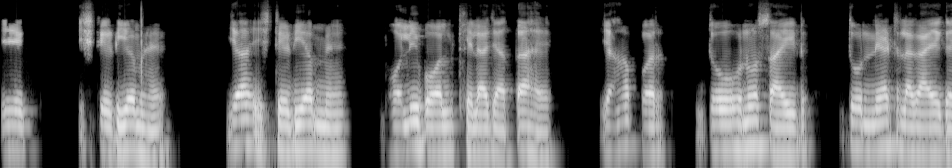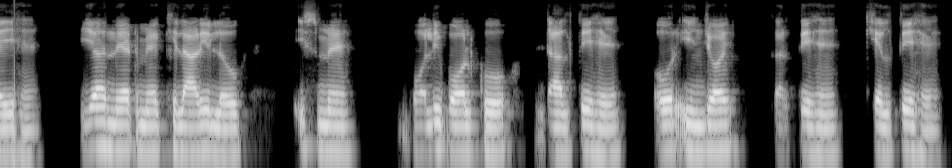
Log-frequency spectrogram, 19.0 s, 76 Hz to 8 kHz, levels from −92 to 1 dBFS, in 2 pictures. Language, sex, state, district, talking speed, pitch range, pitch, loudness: Hindi, male, Bihar, Supaul, 110 wpm, 115-125 Hz, 120 Hz, -16 LUFS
